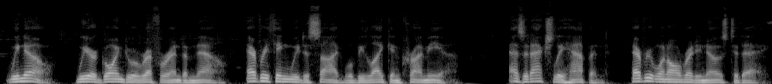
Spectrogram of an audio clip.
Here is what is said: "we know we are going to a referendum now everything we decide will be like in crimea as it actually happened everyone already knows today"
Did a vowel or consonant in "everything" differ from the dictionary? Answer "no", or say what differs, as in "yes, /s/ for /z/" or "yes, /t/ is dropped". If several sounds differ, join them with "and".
no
